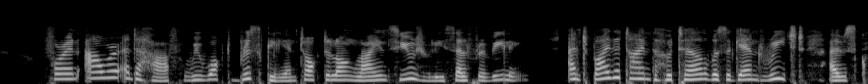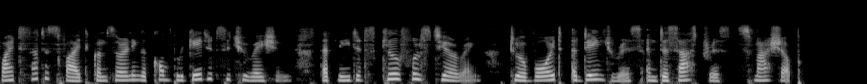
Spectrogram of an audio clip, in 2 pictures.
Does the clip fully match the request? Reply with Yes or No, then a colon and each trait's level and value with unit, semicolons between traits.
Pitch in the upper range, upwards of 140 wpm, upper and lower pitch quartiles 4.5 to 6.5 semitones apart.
No: high, 205 Hz; average, 155 wpm; average, 4.1 semitones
